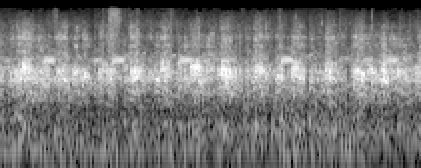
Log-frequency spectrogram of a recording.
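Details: Thousands of young ducks head home to their pen from the rice fields, swimming through paddy water and calling constantly. Rough, nasal quacks pile on one another several times a second, forming an unbroken, busy flock noise.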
